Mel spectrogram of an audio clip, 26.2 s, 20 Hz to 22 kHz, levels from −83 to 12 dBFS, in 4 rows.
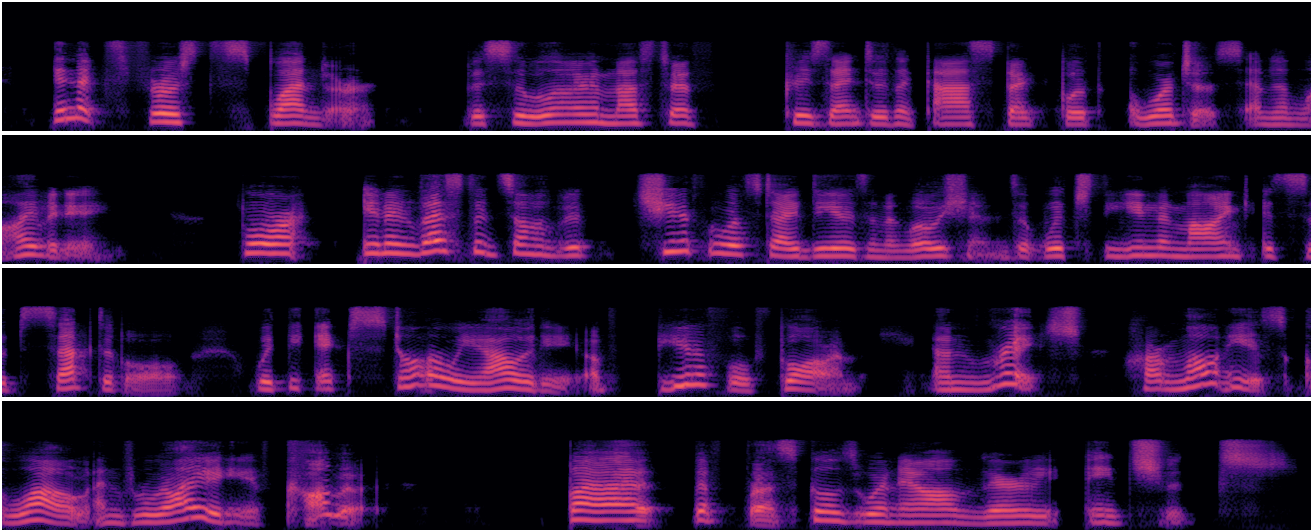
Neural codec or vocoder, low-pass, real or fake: codec, 16 kHz, 0.5 kbps, FreqCodec, larger model; 7.2 kHz; fake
